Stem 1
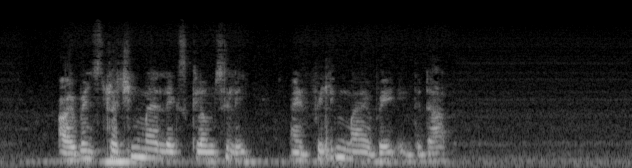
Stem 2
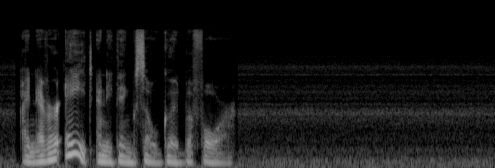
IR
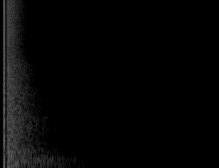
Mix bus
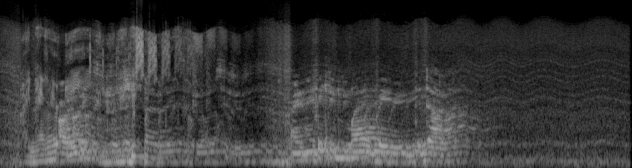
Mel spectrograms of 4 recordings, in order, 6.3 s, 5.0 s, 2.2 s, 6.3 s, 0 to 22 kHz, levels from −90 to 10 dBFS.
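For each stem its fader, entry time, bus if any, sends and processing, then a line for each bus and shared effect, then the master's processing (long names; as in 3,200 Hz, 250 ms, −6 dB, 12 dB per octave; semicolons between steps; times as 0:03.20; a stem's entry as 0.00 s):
0:00.85 −2.5 dB → 0:01.50 −12.5 dB → 0:02.37 −12.5 dB → 0:03.10 0 dB, 0.00 s, send −3.5 dB, echo send −4 dB, downward compressor, threshold −26 dBFS, peak gain reduction 11 dB
0.0 dB, 0.00 s, no send, echo send −11.5 dB, flanger swept by the level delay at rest 3.7 ms, full sweep at −27 dBFS; high-shelf EQ 2,700 Hz +10.5 dB; automatic ducking −6 dB, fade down 1.60 s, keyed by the first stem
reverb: on, RT60 0.90 s, pre-delay 34 ms
echo: repeating echo 127 ms, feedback 46%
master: tape wow and flutter 130 cents; spectral tilt +3 dB per octave; background raised ahead of every attack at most 44 dB per second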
